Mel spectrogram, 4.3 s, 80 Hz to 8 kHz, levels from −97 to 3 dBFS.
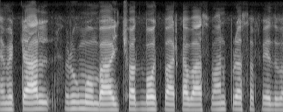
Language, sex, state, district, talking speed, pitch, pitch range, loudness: Bhojpuri, male, Bihar, Muzaffarpur, 210 wpm, 160 Hz, 150-165 Hz, -18 LUFS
